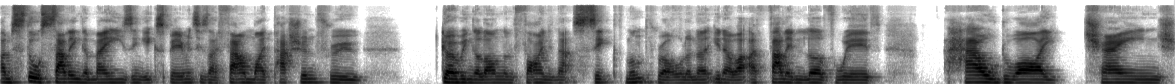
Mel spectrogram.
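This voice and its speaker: Against a quiet background, a voice with a British accent moves at a fairly slow pace in a monotone, flat intonation. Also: man, medium pitch for a man. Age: 40s. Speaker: company CEO. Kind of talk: interview. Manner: halting.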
